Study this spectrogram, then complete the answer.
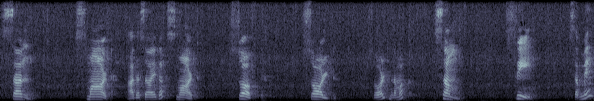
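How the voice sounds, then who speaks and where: A woman's voice: medium pitch, fairly bright tone, slight background noise, poor audio. A woman teaching English pronunciation in Hindi, patiently repeating each rule and spelling words out letter by letter. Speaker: language teacher.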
